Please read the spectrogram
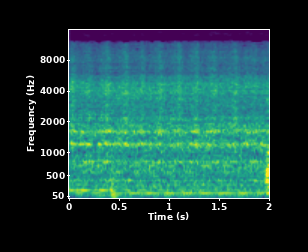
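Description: Steady low mechanical hum under an even hiss from a running fog rig: a hardware-store fog machine blasting into an aquarium of tap water that holds an ultrasonic misting unit.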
